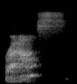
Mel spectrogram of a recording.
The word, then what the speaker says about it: frass: something that's known as frass that's f-r-a-s-s rhymes with grass um and it looks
